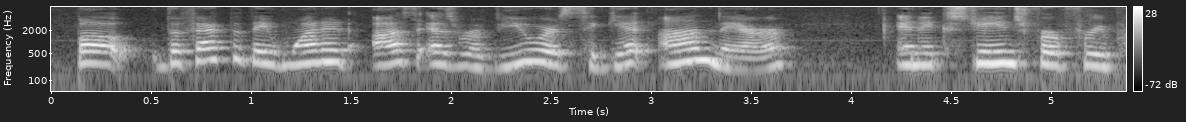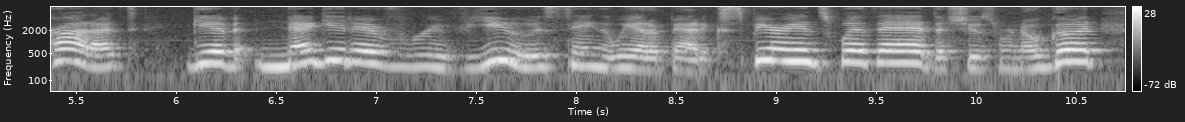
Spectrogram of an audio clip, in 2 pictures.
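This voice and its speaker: A woman with a high voice speaks at a moderate speed, her pitch shifting in an ordinary way, while background noise is noticeable. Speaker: beauty and product review youtuber. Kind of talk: storytime rant.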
